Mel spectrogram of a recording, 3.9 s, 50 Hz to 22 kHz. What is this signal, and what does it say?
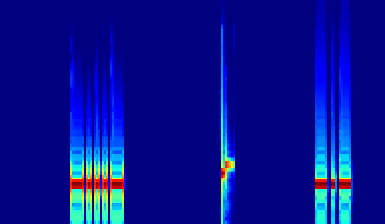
Morse code, heard as a keyed tone, about 30 wpm, 700 Hz. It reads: <BT> K
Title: Single Character (Letter:Number:Punctuation:Prosign) Alt 30wpm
